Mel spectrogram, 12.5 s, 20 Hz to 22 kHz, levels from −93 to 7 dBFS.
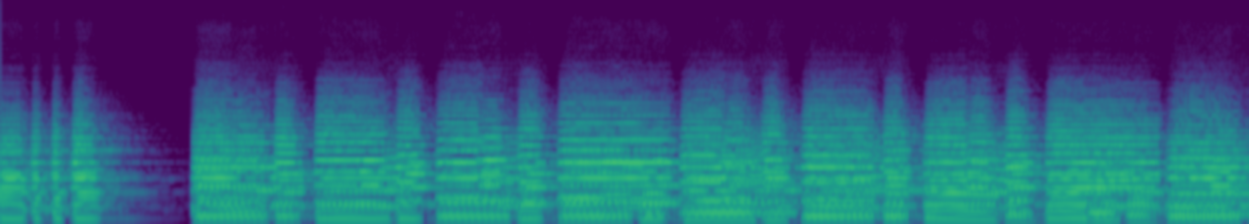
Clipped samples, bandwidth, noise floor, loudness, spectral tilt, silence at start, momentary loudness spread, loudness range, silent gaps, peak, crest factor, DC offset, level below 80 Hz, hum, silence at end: under 0.1%; 8.2 kHz; -64 dBFS; -25 LUFS; -7 dB/octave; 0 s; 4 LU; 2 LU; none; -10 dBFS; 14 dB; under 0.1%; -52 dBFS; none; 0 s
